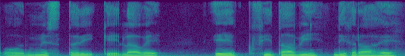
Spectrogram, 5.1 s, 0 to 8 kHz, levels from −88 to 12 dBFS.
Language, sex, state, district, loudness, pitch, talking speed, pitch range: Hindi, male, Uttar Pradesh, Saharanpur, -15 LUFS, 125 Hz, 120 wpm, 120-140 Hz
